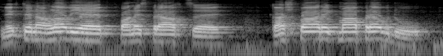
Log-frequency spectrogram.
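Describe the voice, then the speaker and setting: Puppet-play peasant played by a man: blunt, defiant, highish voice, dull recording. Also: animated, reverberant, lightly acted. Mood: frank, firm. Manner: blunt, folksy. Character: Jíra, plain-spoken, defiant peasant fellow.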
